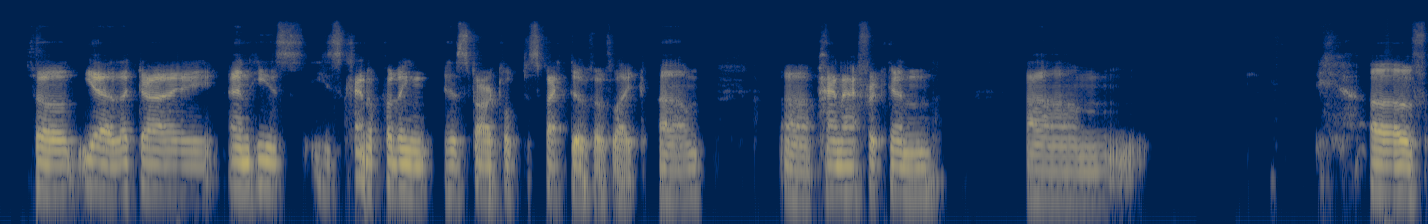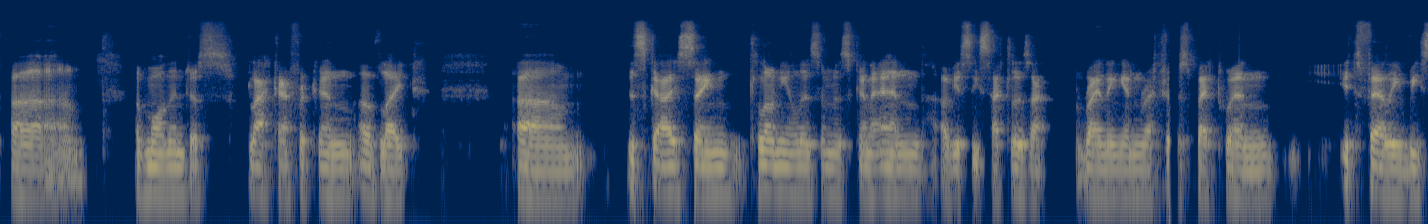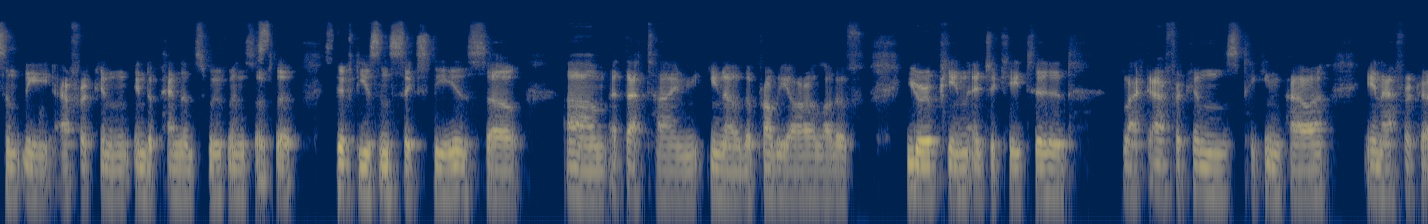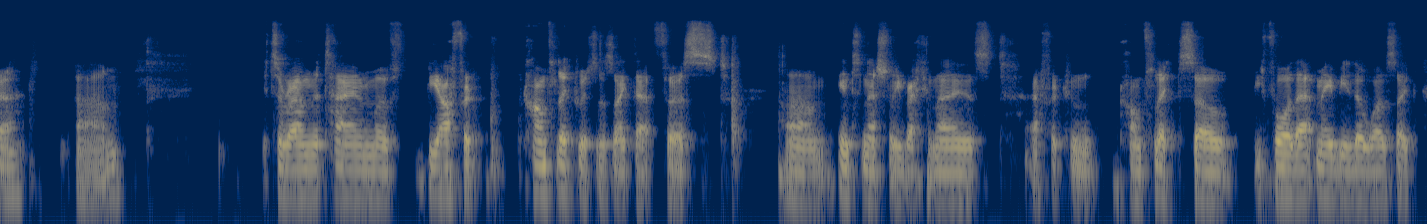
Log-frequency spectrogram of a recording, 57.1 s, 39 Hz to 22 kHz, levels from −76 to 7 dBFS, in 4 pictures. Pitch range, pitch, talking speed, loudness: 90-100 Hz, 95 Hz, 105 wpm, -24 LUFS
